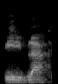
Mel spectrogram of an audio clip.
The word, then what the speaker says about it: BDBLAQ: We stand for BD Black. It's spelled BDBLAQ, and it stands for Bermudian blood, love and artistic quality.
